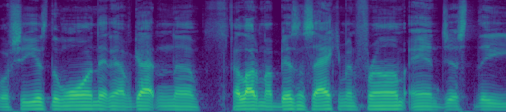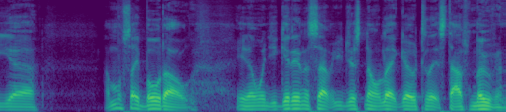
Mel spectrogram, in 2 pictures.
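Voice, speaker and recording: With a Southern US accent, a man of fairly low pitch talks at a fairly quick pace and fairly even intonation in a very clean recording with a silent background. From US Deep South (Arkansas, Mississippi, Louisiana). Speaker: podcast co-host, business owner. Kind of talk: casual chat.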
